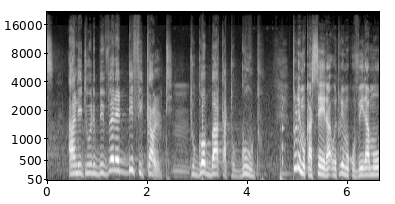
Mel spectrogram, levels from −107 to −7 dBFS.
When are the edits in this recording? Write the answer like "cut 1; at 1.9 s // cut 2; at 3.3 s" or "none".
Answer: none

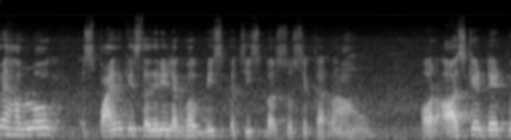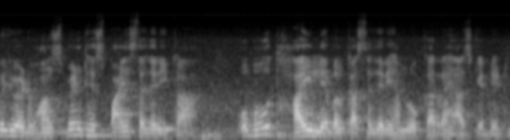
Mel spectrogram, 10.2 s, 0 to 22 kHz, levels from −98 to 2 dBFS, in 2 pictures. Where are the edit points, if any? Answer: none

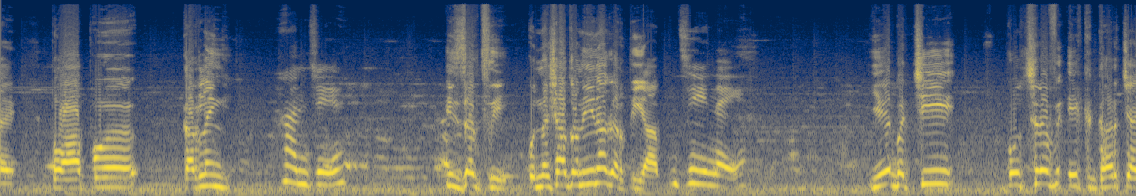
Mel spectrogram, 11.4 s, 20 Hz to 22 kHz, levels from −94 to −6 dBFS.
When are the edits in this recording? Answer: none

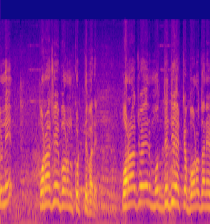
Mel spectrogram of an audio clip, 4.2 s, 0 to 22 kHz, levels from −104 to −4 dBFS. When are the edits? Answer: none

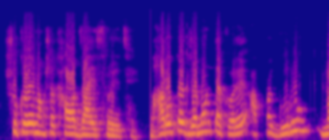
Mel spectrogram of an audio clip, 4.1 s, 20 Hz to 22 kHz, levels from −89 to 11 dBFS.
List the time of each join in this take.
cut 1; at 1.9 s

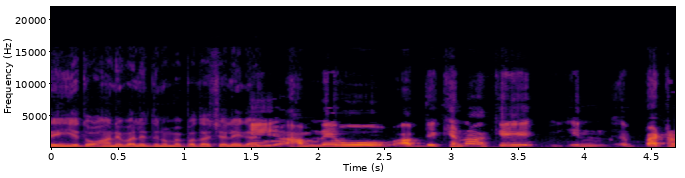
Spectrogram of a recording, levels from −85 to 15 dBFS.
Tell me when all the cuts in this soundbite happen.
cut 1; at 1.5 s

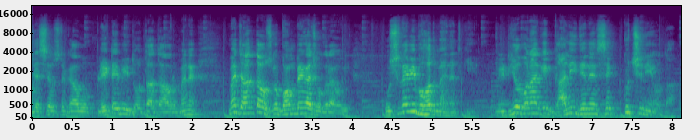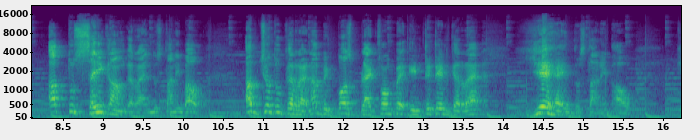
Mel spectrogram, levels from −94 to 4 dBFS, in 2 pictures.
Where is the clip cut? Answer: cut 1; at 5.8 s

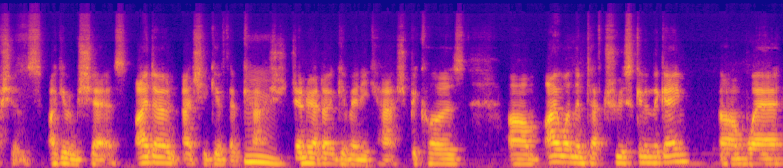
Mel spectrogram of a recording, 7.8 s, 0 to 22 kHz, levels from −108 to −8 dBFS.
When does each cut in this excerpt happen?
none

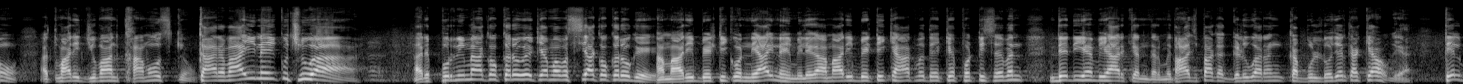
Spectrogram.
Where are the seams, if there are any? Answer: cut 1; at 1.9 s // cut 2; at 6.5 s // cut 3; at 11.7 s

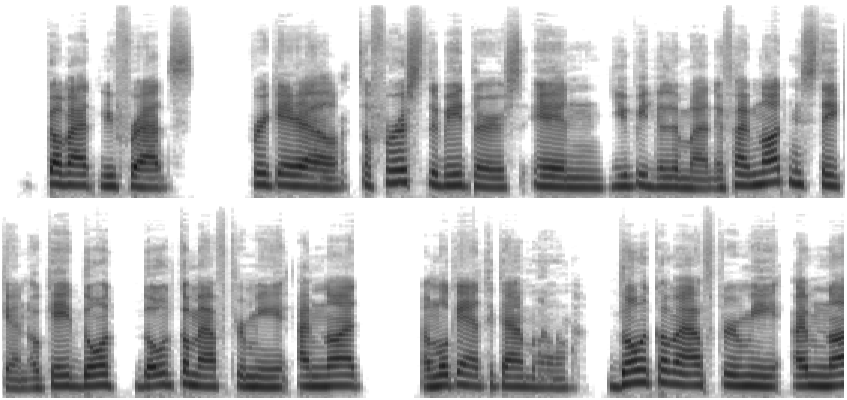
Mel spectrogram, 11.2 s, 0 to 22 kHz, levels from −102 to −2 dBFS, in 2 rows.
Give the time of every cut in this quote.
cut 1; at 2.3 s

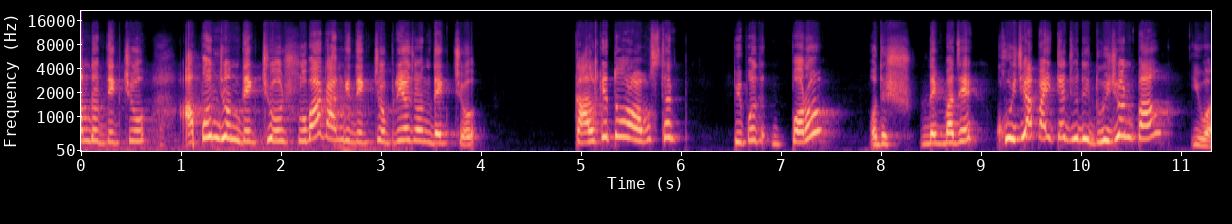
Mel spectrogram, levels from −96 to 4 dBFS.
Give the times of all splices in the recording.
none

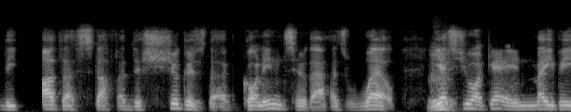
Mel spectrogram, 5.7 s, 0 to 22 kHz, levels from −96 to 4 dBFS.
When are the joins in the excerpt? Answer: none

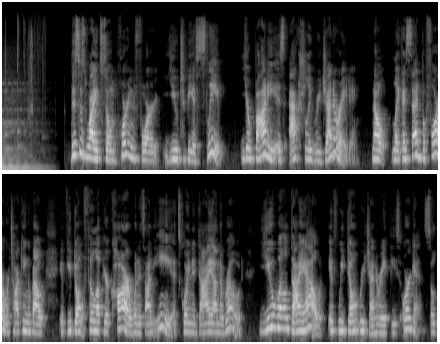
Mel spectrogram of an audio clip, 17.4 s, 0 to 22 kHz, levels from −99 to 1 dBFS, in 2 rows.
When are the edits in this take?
cut 1; at 1.2 s // cut 2; at 7.7 s

